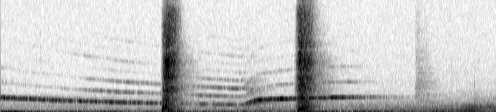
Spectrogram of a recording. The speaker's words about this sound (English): Oh, sorry, the siren. Better?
